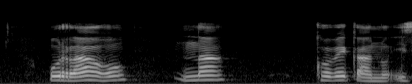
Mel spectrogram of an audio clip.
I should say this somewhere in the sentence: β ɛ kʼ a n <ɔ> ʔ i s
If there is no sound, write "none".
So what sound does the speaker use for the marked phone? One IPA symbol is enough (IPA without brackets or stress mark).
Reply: ɔ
